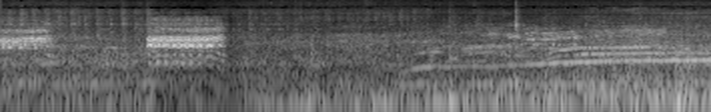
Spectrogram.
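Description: Roller coaster mine train rumbling along its track, with riders giving two short high-pitched screams, one at the start and one about a second in, then drawn-out rising cries.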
